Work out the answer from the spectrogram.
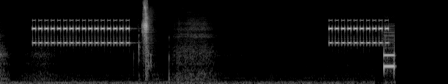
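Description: An electronic phone ringtone from a persistent incoming call, two bursts of rapid, high-pitched pulsing beeps separated by a brief noise and a pause, the second burst cut off abruptly.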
